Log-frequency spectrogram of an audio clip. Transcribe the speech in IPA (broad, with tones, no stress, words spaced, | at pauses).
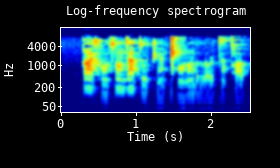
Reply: qæ˥ xɔ̃˨sɔ̃˥da˥tu˨ t͡ʃæ̃˩ǁʰɔ̃˨ɾɔ̃˦r lʊ˩ɹtæ̃˩qʼʊ˨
